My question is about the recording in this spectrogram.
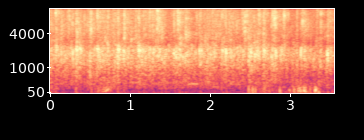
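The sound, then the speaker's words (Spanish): An audience applauds with dense, steady clapping from many hands, a continuous crackling wash of sound that holds at an even, fairly loud level for the whole stretch without fading. “Dale ese fuerte aplauso, por favor, Rey de Reyes.”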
